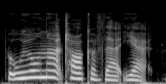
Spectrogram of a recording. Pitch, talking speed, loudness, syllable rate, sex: 260 Hz, 290 wpm, -14 LUFS, 5.4 syllables/s, female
